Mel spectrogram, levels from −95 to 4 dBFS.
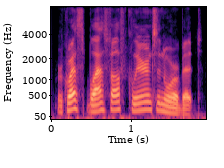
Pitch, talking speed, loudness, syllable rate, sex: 135 Hz, 185 wpm, -18 LUFS, 5.6 syllables/s, male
